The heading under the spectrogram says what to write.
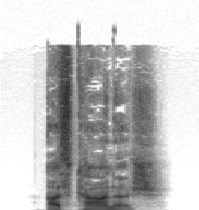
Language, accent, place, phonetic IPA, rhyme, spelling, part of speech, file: German, Germany, Berlin, [asˈkaːnɪʃ], -aːnɪʃ, askanisch, adjective, De-askanisch.ogg
- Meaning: of the House of Ascania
